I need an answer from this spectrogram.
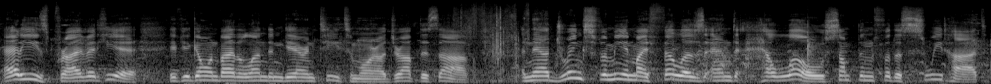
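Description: An actor playing a smooth-talking, sleazy male gangster boss in a radio play, wisecracking and swaggering. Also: sits high, animated, a little slow, soft background music.

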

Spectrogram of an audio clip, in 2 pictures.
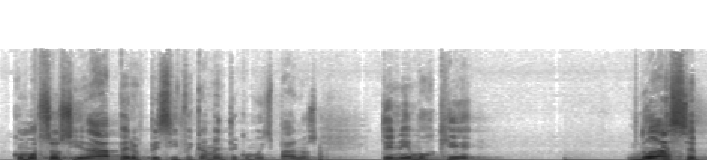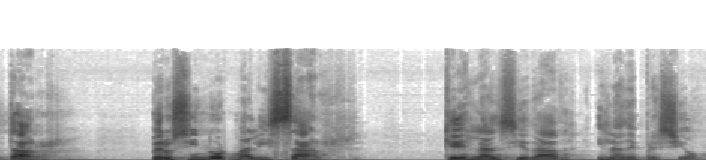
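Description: A middle-aged male pastor giving a conversational sermon with emphatic rises in his voice. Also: sits high.

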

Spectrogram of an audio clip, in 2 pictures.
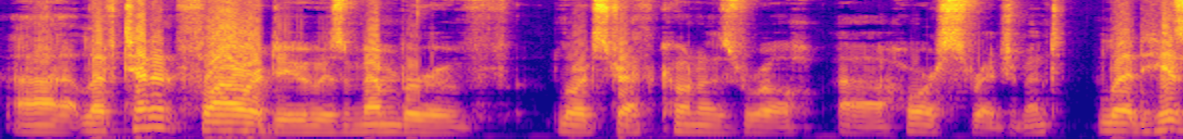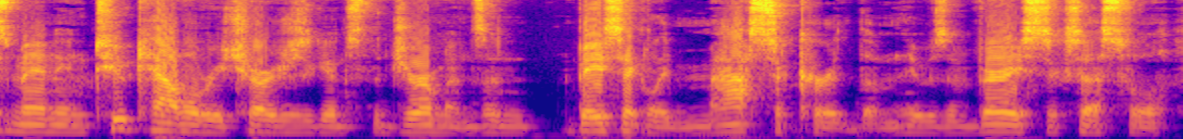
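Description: A man talking through history in a casual but informative way, measured and precise, with careful qualifications. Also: lowish voice, fairly bright tone, poor audio. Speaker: history discussion speaker.

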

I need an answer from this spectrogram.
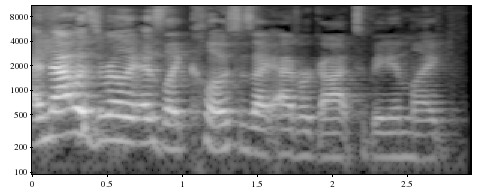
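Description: A young adult woman comedian in a casual interview. She tells stories in an animated way, laughs often and swears now and then. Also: on the low side, a little fast. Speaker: comedian, guest.

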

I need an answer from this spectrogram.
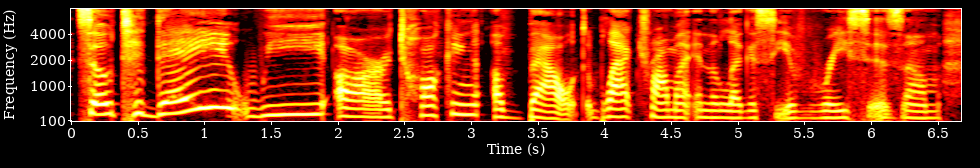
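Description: A woman hosts a morning talk show on community radio, rambling a little with frequent fillers as she welcomes listeners. Her voice sits at an average pitch. The studio sound is close and dry. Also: slow pace, dark tone, no echo. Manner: chatty, with many fillers and restarts.

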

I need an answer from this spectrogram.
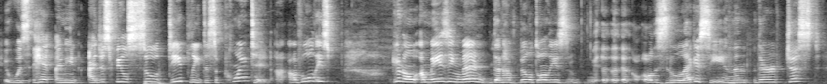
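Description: A woman's voice: high-pitched, expressive, a little slow, slight background noise. A woman from Venezuela co-hosting a podcast in casual chat, playful and swearing often, laughing and repeating words. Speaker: podcast co-host.

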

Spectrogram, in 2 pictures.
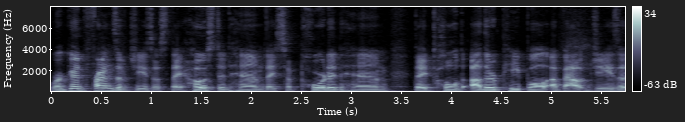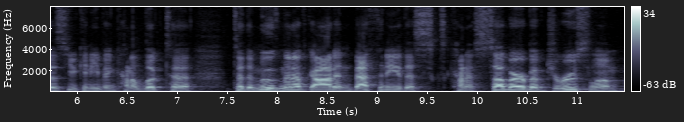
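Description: A man who is a church elder, preaching in a relaxed, conversational way and telling a story with frequent "uh"s. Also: mid-range voice, normal speed.

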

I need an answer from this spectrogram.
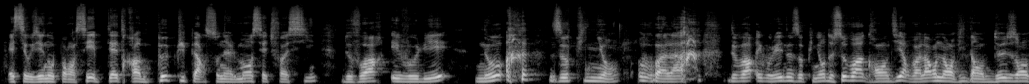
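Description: A man's voice: medium pitch, breathy edge, dry recording. A man in his twenties from Cameroon, co-hosting a podcast and explaining things thoughtfully with many fillers. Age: 20s. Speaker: podcast co-host. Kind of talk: casual podcast chat. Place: Germany.

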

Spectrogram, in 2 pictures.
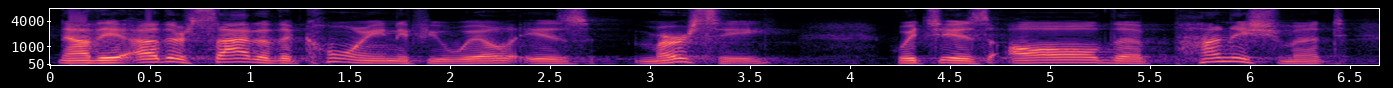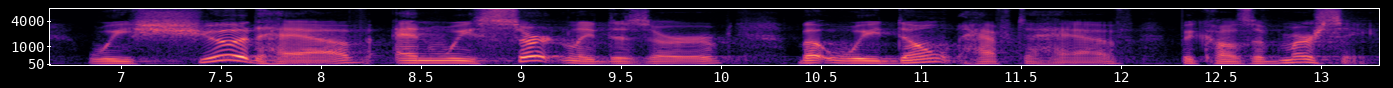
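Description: A man with an Appalachian hillbilly accent preaching a teaching sermon, with deliberate, emphatic phrasing that stretches key words. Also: medium pitch, big pitch swings, a bit bright. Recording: reverberant hall sound.

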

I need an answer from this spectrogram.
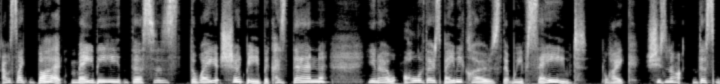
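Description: A woman's voice: a little high, a little slow, dry recording, studio quality. A woman, a podcast guest telling her story casually and acting out quoted dialogue. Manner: chatty, quotes others in lively retold dialogue.

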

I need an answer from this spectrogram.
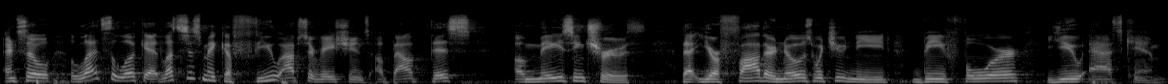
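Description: A pastor delivering a sermon in a bright, ringing voice. He speaks slowly and deliberately, repeating key phrases for emphasis and climbing into fervent, rising lists. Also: mid-range voice, expressive.

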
